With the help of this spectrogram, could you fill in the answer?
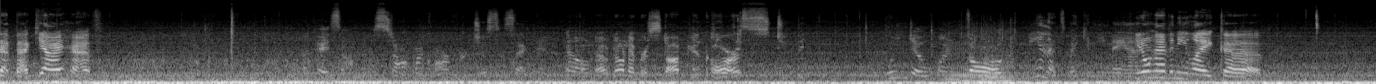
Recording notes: take the show on the road and give you a audio tour of some of our favorite places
